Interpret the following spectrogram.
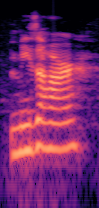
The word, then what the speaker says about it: Mizahar: And sometimes I get my pronunciations a little confused too, so don't worry about it. Anyways, it's Mizahar, but a lot of times we say Miz when we're just shortcutting it.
